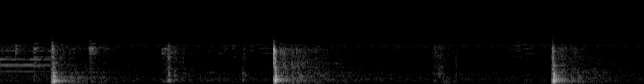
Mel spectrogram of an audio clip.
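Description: A thrown blade thuds sharply into a wooden log.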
